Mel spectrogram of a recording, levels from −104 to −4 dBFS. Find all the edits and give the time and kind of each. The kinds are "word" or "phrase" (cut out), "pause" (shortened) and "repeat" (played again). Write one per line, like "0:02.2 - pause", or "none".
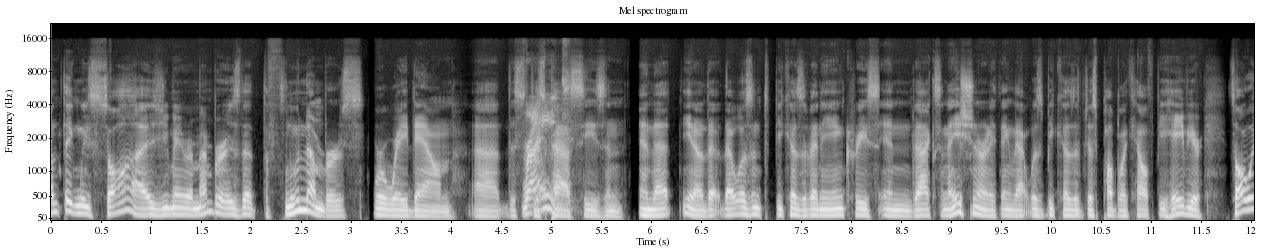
0:03.2 - pause
0:05.8 - pause
0:08.3 - word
